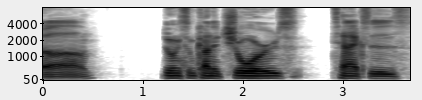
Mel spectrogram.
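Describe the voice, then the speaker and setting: A man's very deep, low voice at a fairly slow pace with fairly even intonation, on a very clean recording with a silent background. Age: 20s. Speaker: YouTuber. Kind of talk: casual rant. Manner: halting.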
